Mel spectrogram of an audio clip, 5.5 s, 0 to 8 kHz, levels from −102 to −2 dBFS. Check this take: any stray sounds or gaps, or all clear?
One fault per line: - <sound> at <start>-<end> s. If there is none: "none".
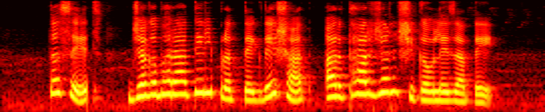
- dropout at 0.9-0.9 s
